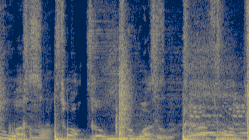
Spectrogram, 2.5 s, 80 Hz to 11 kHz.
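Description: Hip hop track from a 2000s throwback mix playing: a rapped vocal over a drum beat.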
